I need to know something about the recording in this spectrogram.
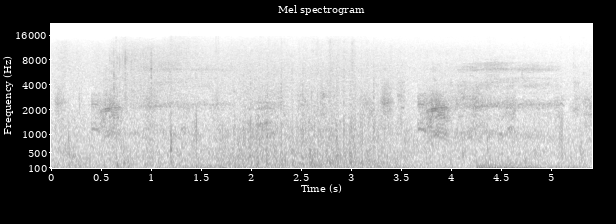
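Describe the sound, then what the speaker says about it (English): Ducks and other birds in Assassin's Creed Shadows quack and call steadily over a dense wash of ambient game sound, with a slightly louder burst near the end. "Look at all the birds."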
